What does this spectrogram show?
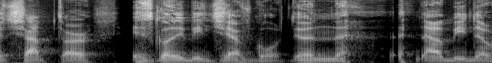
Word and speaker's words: Geoff Gorton: And the one who's going to write the chapter is going to be Geoff Gorton.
